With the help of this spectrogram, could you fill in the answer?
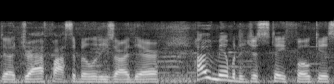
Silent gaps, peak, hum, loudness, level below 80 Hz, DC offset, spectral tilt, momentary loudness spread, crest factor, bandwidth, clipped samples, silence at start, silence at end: none; 0 dBFS; none; -14 LUFS; -42 dBFS; under 0.1%; -4 dB/octave; 4 LU; 14 dB; 8 kHz; under 0.1%; 0 s; 0 s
